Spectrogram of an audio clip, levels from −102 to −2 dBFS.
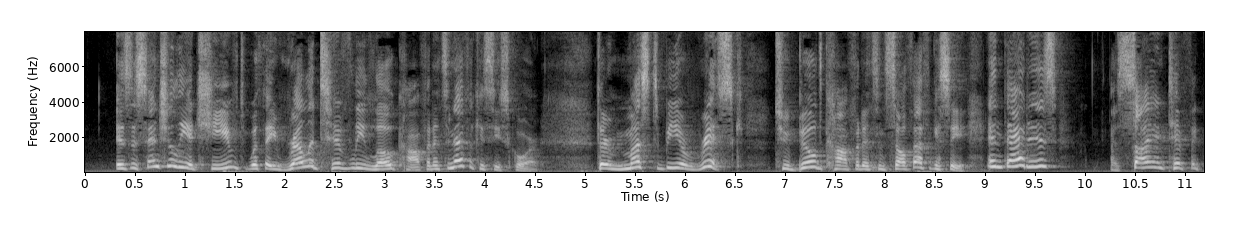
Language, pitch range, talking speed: English, 180-280 Hz, 140 wpm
